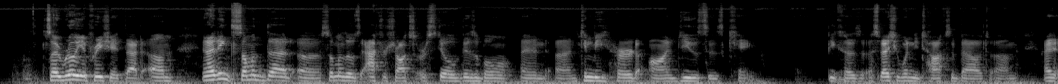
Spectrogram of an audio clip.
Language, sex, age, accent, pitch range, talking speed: English, male, 20-39, American, 140-165 Hz, 205 wpm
